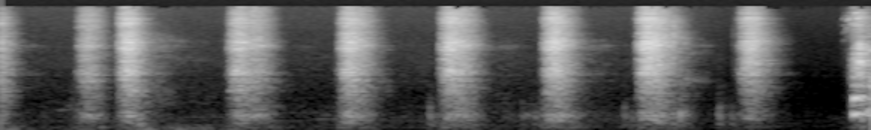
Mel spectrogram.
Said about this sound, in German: Und dann können wir alle miteinander atmen und alle zusammen schnaufen.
